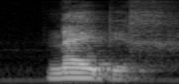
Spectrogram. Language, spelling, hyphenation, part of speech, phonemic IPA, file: Dutch, nijdig, nij‧dig, adjective, /ˈnɛi̯.dəx/, Nl-nijdig.ogg
- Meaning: angry, livid, furious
